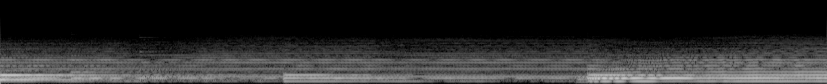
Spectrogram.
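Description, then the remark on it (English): Meditative humming of a single note: a steady, low hummed tone held continuously with rich harmonics, shifting pitch slightly a few times, including a noticeable lift near the end, with no words spoken. “Feel that the vibration of the humming helps to open even more fully your spiritual heart.”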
